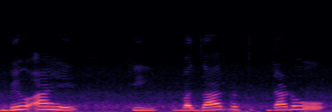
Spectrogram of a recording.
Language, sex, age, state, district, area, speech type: Sindhi, female, 18-30, Rajasthan, Ajmer, urban, spontaneous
